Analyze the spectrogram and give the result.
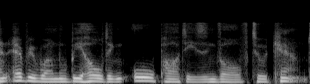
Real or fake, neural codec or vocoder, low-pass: fake; codec, 16 kHz in and 24 kHz out, 0.9 kbps, LongCat-Audio-Codec, four codebook decoder; 7.2 kHz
